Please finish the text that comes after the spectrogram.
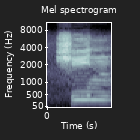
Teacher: শিনের উচ্চারণটা হবে শিন, দুই দাঁতের পাটি একসাথে চেপে লেগে থাকবে, আওয়াজটাকে একটু শক্ত হবে, শিন, এরকম ভাবে।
